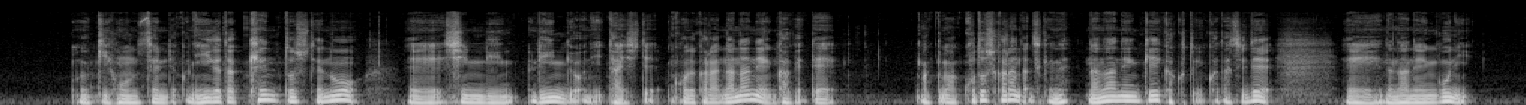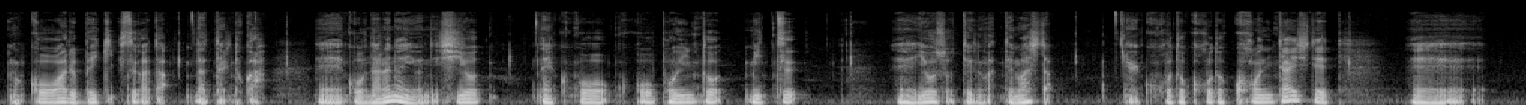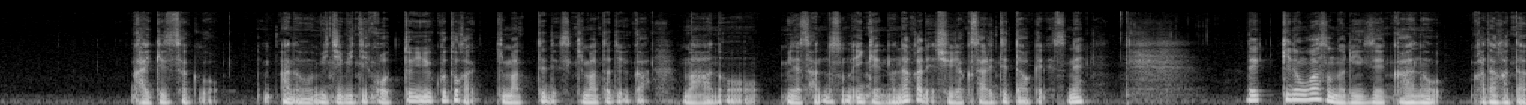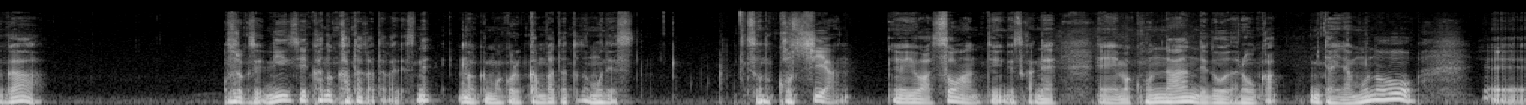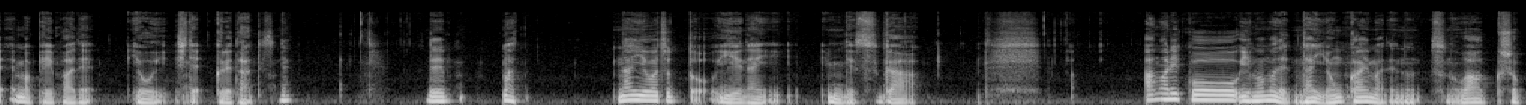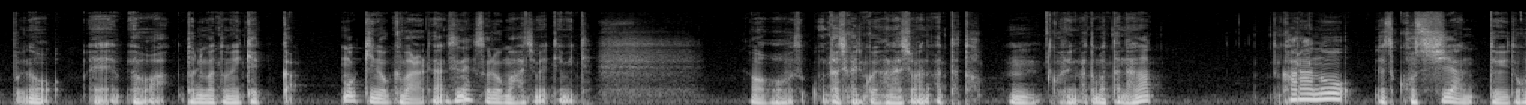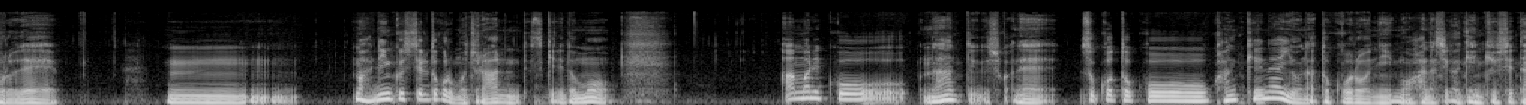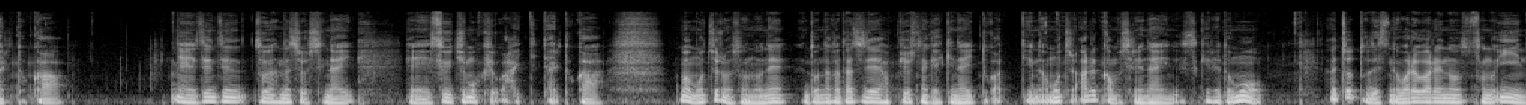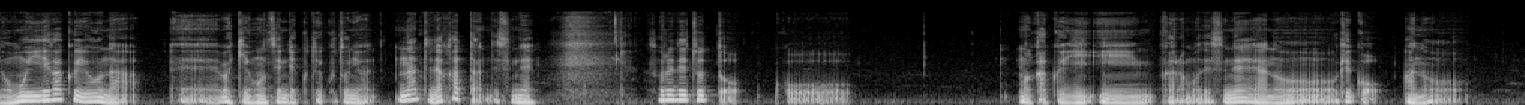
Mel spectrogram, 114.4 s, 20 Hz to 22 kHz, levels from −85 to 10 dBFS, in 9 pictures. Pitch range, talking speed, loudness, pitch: 95-125 Hz, 325 characters per minute, -14 LUFS, 110 Hz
